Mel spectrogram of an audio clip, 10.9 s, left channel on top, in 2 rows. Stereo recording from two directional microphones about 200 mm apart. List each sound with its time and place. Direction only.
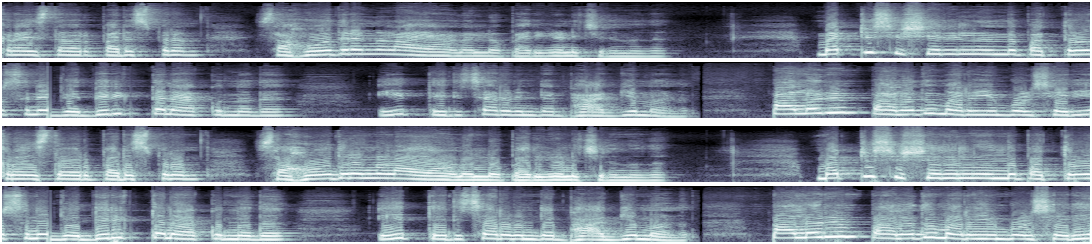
0.0 s a woman's voice: 30° right (ahead or behind)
